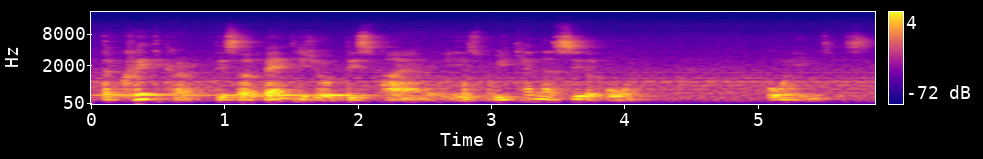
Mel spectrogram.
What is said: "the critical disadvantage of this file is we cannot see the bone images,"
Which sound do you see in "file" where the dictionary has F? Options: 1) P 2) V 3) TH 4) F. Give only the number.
1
